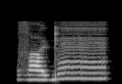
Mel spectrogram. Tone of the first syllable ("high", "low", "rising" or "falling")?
low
